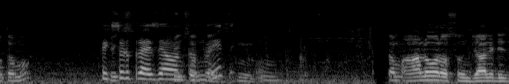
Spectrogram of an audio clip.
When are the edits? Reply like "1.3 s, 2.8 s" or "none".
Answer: 3.9 s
